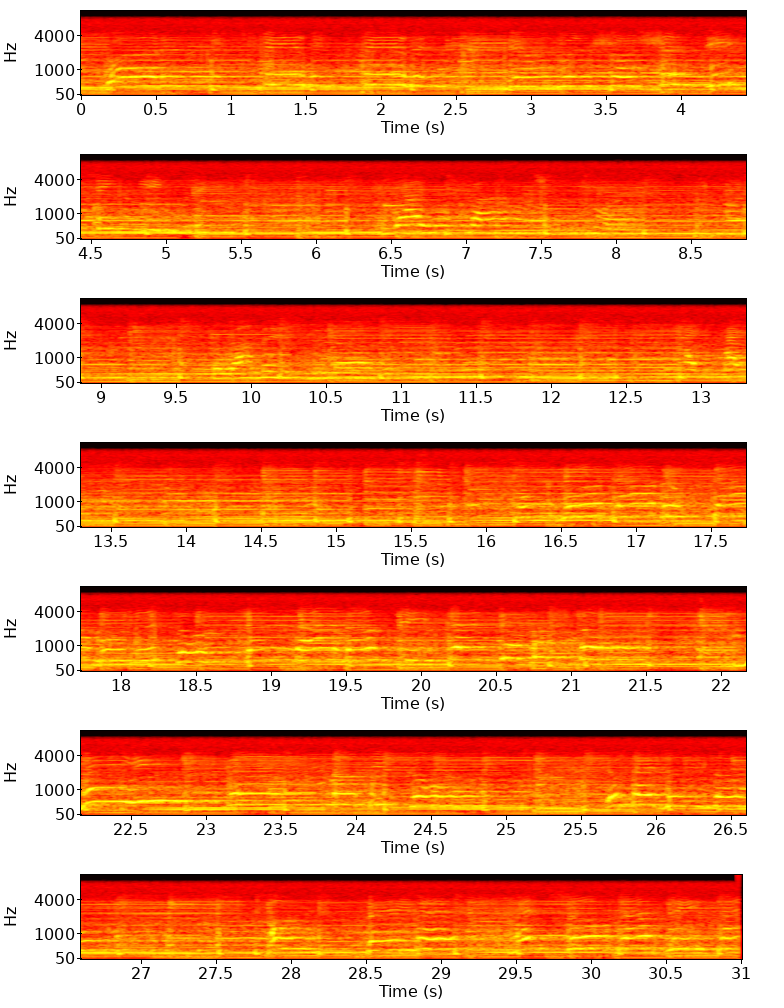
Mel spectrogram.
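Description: A female pop singer singing live into a handheld microphone over a steady instrumental accompaniment with bass and guitar, played through the stage sound system.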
